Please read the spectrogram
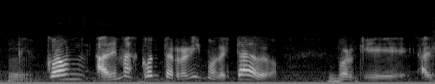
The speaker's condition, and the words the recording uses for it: None; typical speech.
